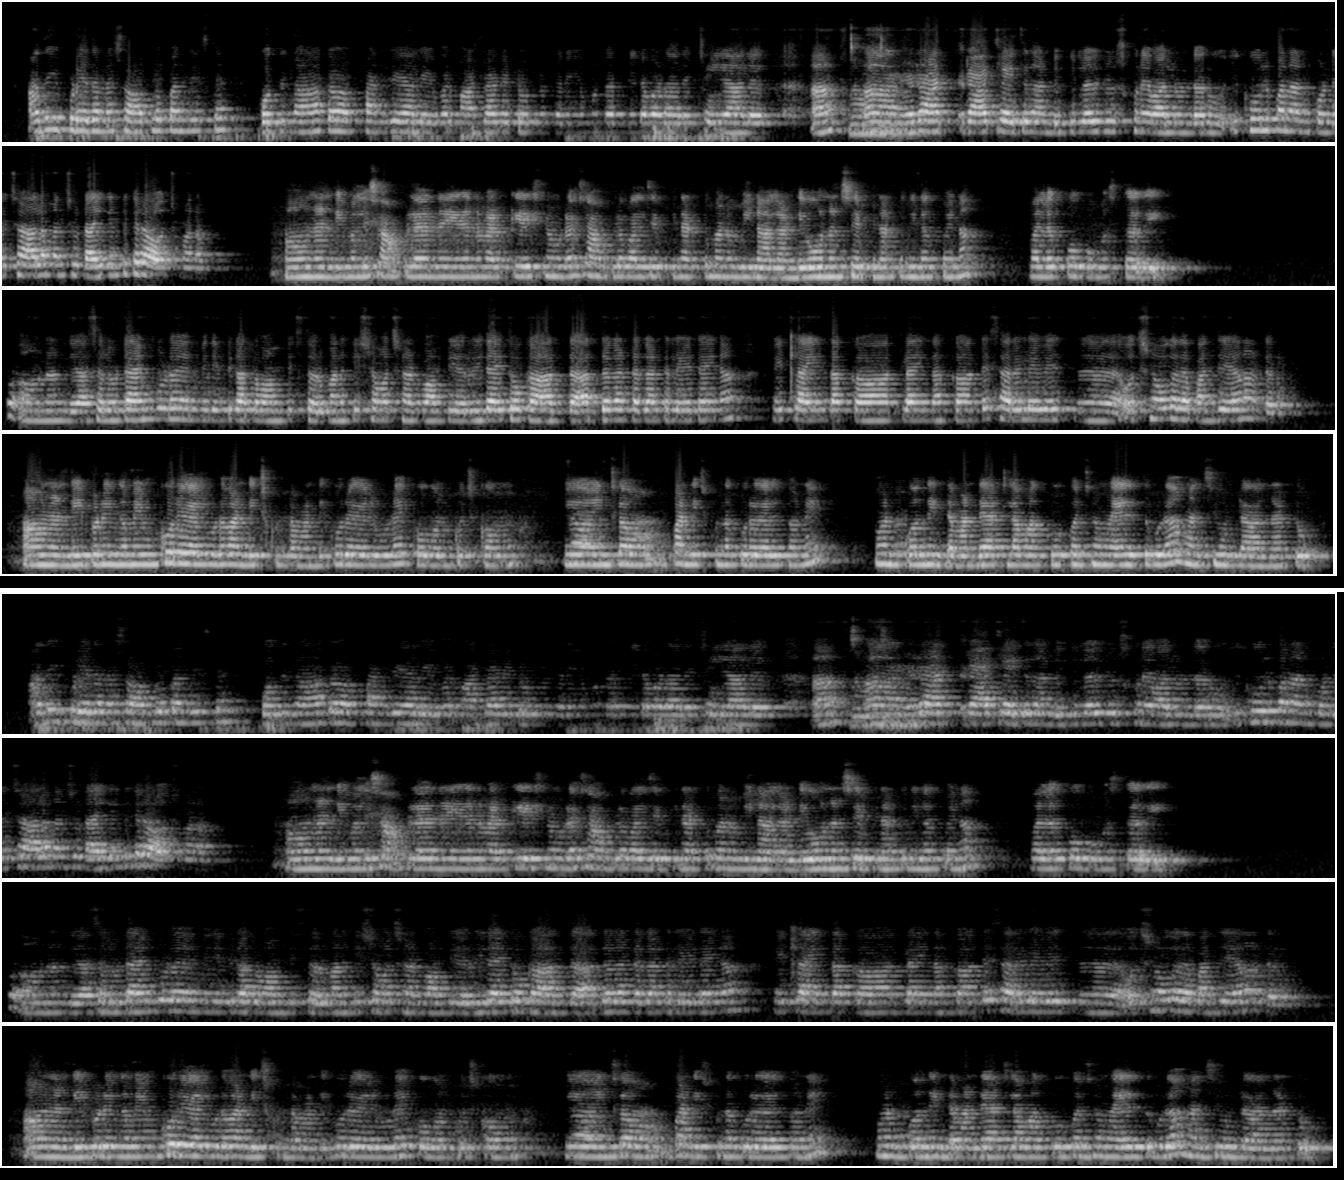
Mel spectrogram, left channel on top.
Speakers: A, on the left; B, on the left.
A: అదే ఇప్పుడు ఏదన్నా షాప్ లా పని చేస్తే, పొద్దున్దాక పని చేయాలి ఎవరు మాట్లాడేటోళ్ళు ఉండరు ఏముండరు నిలబడాలే, చెయ్యాలే, ఆ
B: అవునండి
A: ఆ రా రా త్రీ అయితదండి పిల్లలు చూసుకునే వాళ్ళు ఉండరు ఈ కూలి పని అనుకోండి చాలా మంచి ఐదింటికే రావచ్చు మనం
B: అవునండి, మళ్ళీ షాప్ లాన్నా ఏదైనా వర్క్ చేసినా కూడా షాప్ లా వాళ్ళు చెప్పినట్టు మనం వినాలండి ఓనర్స్ చెప్పినట్టు వినకపోయినా వాళ్ళకు కోపం వస్తది
A: అవునండి అసలు టైం కూడా ఎనిమిదింటికి అట్లా పంపిస్తారు, మనకి ఇష్టం వచ్చినట్టు పంపియ్యరు, ఇదైతే ఒక అర్ధ అర్ధ గంట గంట లేట్ అయినా ఇట్లా అయిందక్క అట్లా అయిందక్క అంటే, సరేలేవేవచ్చినావు కదా పని చేయ్యి అని అంటారు.
B: అవునండి ఇప్పుడు ఇంగ మేము కూరగాయలు కూడా పండించుకుంటాము అండి కూరగాయలు కూడా ఎక్కువ కొనుక్కొచ్చుకోము, ఇగా
A: అవును
B: ఇంట్లో పండిచ్చుకున్న కూరగాయలతోనే వండుకొని
A: ఉమ్,
B: తింటమండి అ ఇట్లా మాకు కొంచెం హెల్త్ కూడా మంచి ఉంటాదన్నట్టు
